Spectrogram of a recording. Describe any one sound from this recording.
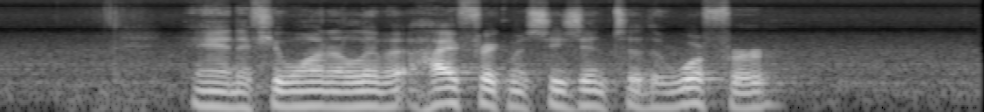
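A man speaks slowly nearby.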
